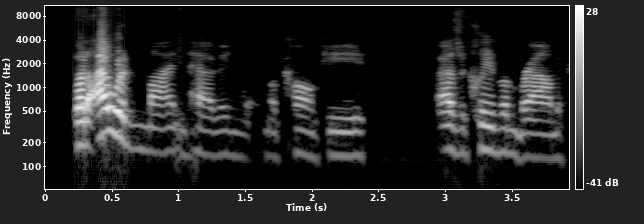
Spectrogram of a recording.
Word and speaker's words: McConkey: Like you said, Mahonky is now I can't even pronounce his name right. All right. Lad McConkey is a guy that plays bigger than what he is.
